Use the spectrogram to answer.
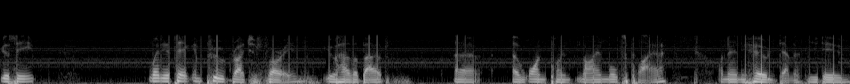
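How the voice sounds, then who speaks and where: A man with a Danish accent, his fairly quick pace broken by long, frequent pauses. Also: medium pitch for a man. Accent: non-native English, Danish. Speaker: gaming guide creator. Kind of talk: tutorial. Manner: halting.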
